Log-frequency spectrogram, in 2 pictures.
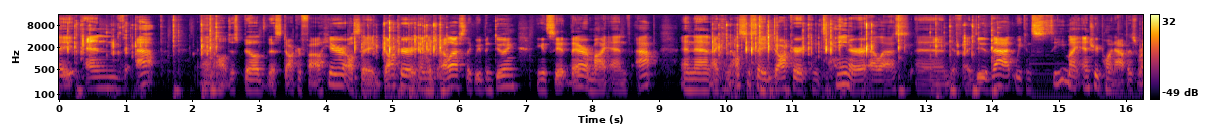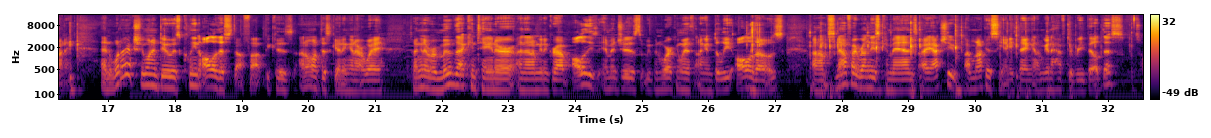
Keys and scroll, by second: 13.0-13.7 typing, 17.3 super+Tab, 26.6 super+Tab, 27.7 Up, 27.8 Up, 27.9 Up, 28.5 Return, 29.1 Up, 29.2 Up, 29.7 Return, 30.5 Up, 30.7 Up, 30.9 Up, 31.4 Up, 31.8 Up.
